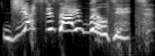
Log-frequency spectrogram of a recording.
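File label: victory, English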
